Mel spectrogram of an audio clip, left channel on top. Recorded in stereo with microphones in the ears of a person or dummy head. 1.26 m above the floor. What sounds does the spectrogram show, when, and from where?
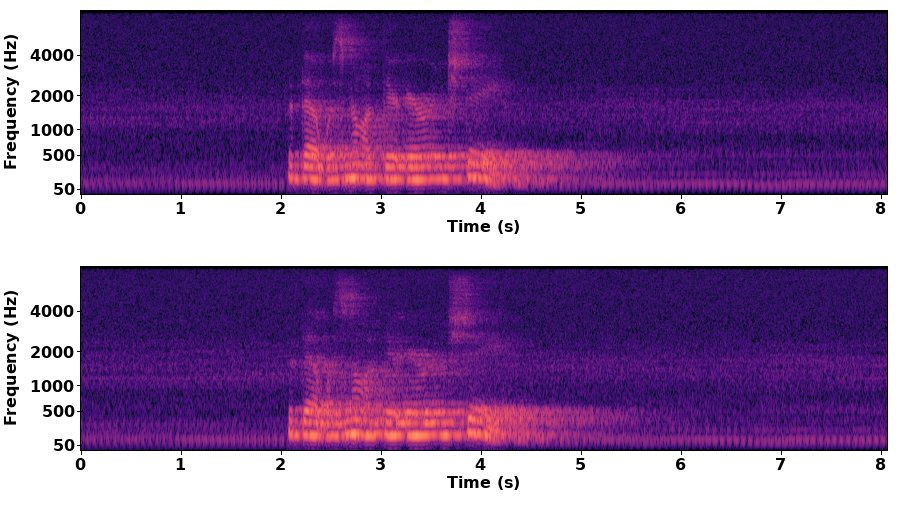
2.1 s a woman speaking: 70° left (ahead or behind), 1.0 m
